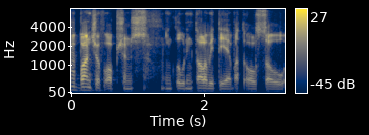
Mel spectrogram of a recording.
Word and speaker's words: Talvitie: I think we were looking at New Jersey Devils prospect, potentially, Arni Talvitie. Am I saying that right? – No, Talvitie.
